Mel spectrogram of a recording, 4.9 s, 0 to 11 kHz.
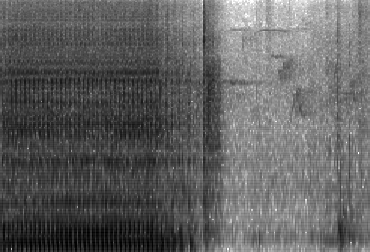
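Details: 110cc Chinese youth ATV, model 3050B, after engine rebuild (had run out of oil and seized): small four-stroke single putters at an even quick idle with regular beats, then shuts off; runs fine but drips a little oil.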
